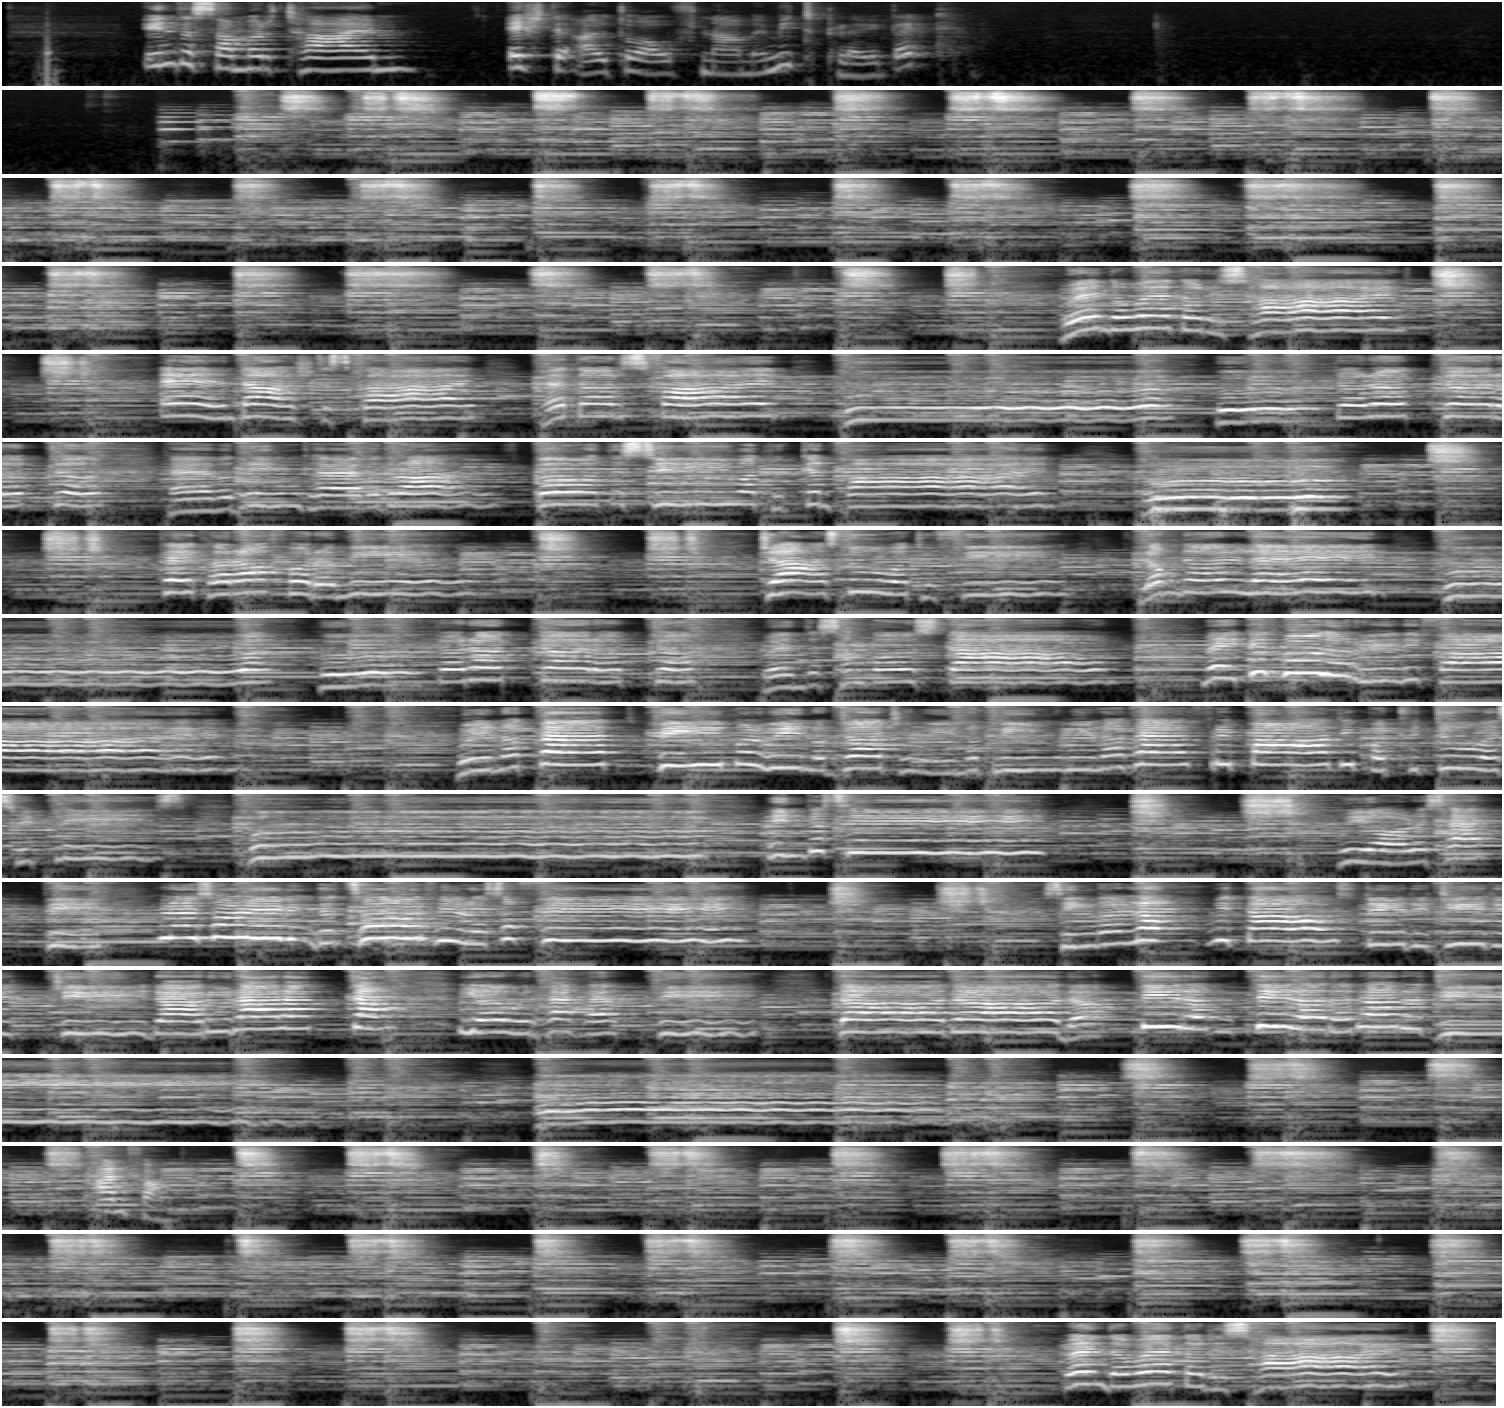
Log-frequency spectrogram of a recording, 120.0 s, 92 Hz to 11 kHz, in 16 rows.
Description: In the Summertime Alto Playback
in-the-Summertime-Alto-Playback.mp3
